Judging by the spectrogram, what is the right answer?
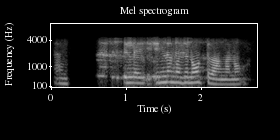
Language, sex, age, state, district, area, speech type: Tamil, female, 18-30, Tamil Nadu, Kanyakumari, rural, conversation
